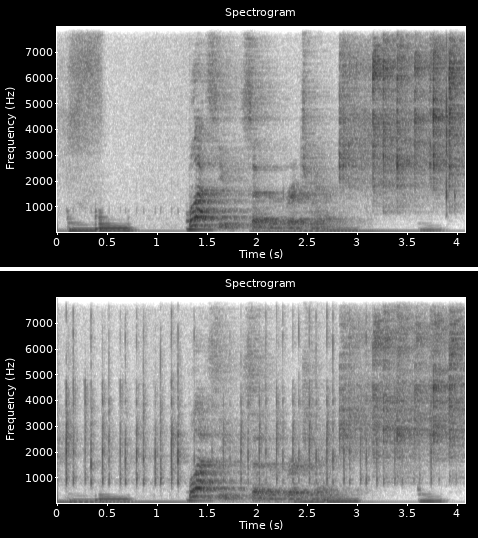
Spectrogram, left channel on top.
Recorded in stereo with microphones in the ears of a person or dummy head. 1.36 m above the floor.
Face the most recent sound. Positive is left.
turn(degrees=10)  # may be behind; listen again after turning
